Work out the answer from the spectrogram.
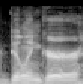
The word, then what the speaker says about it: Dillinger: They we do know that John Dillinger hat or Dillinger, they say that's how it's actually pronounced.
